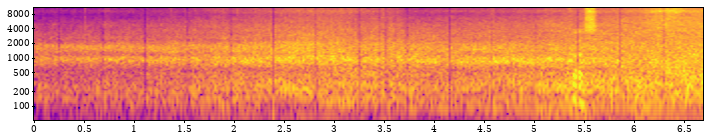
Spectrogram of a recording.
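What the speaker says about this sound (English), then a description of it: "we've now got the traffic" Steady road traffic rumbles past on a street in Devizes, Wiltshire, a continuous near wash of car and vehicle noise with a brief voice over it.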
